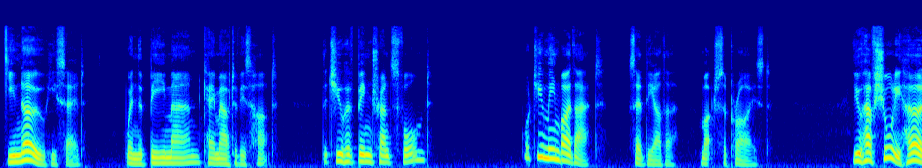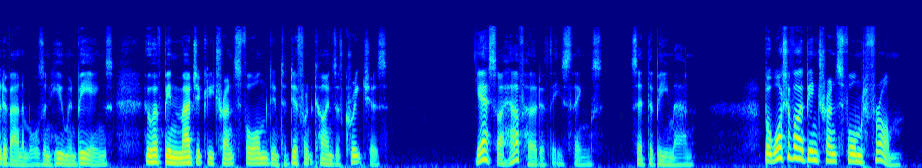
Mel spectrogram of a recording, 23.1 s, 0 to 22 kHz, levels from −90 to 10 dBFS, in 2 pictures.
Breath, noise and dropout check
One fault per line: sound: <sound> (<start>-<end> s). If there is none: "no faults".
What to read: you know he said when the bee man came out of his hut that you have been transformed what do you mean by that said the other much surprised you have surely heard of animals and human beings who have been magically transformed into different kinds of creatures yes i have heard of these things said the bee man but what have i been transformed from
no faults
